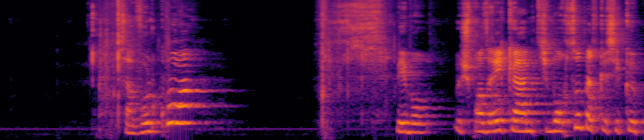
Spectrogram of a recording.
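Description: A middle-aged woman speaks with animation close to the microphone.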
